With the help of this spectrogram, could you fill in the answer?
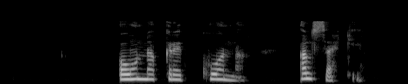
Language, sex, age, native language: Icelandic, female, 50-59, Icelandic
